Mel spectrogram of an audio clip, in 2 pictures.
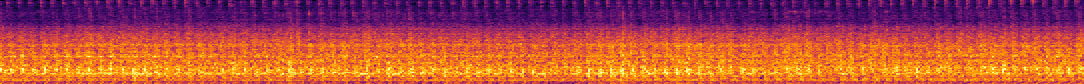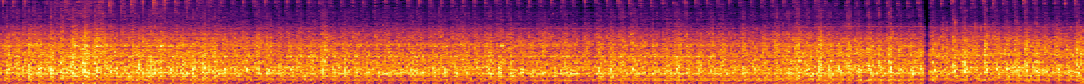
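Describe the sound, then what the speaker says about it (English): A Babylock Jazz II sewing machine running continuously while free-motion quilting a border, a steady close mechanical hum and buzzing stitch rhythm with a slight dip near the middle, no speech. "I'm just quilting in the border right now"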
